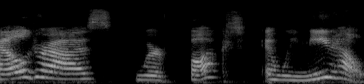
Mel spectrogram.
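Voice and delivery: in-character call, name stretched long. Playing a character carried into an office, yelling for help. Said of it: "I'm gonna yell".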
